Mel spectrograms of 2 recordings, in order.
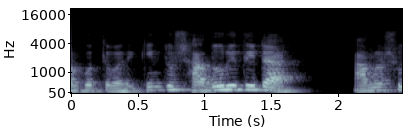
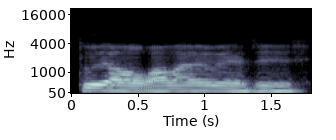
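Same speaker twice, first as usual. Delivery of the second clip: film dialogue; 3 semitones lower, 4 dB louder than usual. Retold or imitated. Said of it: "মান্নার মুভিতে dialogue গুলো এরকম".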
